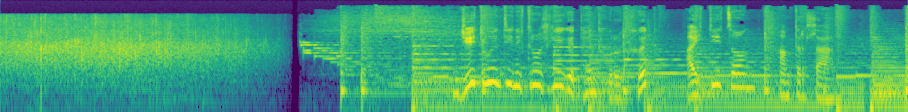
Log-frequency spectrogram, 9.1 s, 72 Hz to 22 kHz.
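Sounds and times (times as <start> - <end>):
audience applause at a talk: 0.0 - 2.9
speech: 4.6 - 8.9.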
